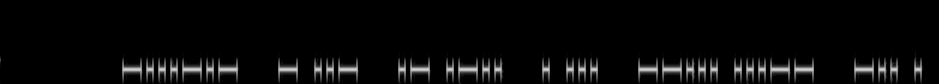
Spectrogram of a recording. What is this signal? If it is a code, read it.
Morse code, heard as a keyed tone, about 20 wpm, 700 Hz. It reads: <BK> TU AL ES 73 DE
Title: POTA QSO Practice - 20wpm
